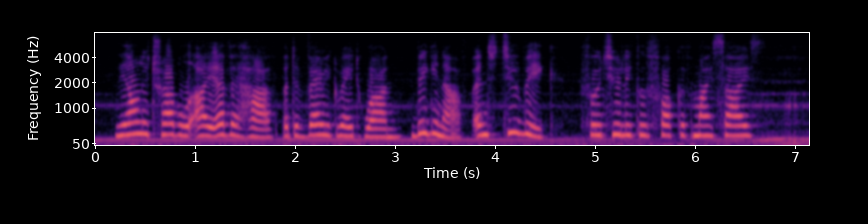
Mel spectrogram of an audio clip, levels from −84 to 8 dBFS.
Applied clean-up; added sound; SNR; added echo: none; Accelerating, revving, vroom; 17 dB; none.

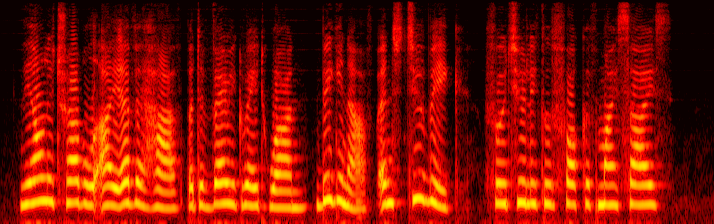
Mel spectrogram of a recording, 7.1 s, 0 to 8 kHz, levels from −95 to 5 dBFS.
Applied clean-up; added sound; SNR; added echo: none; none; none; none.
